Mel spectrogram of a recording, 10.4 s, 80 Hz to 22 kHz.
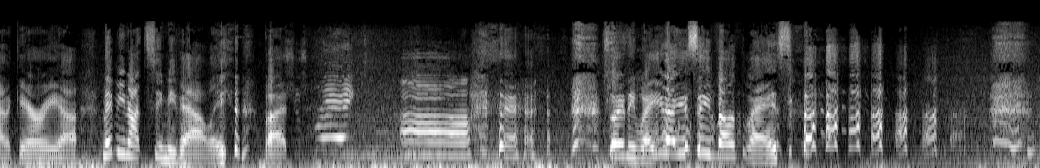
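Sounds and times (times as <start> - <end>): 
speech: 0.0 - 10.3
voice shouting from a passing car window: 2.9 - 4.6
laughter: 4.6 - 10.3.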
